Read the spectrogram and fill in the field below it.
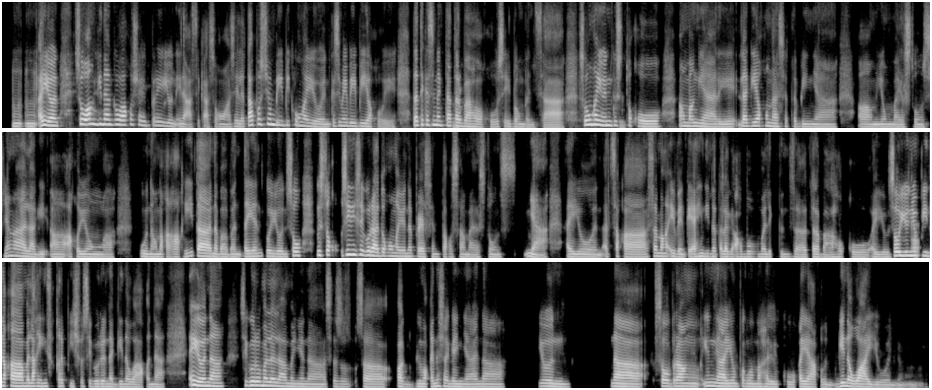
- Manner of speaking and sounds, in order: tapping
- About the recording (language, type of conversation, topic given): Filipino, podcast, Paano ninyo ipinapakita ang pagmamahal sa inyong pamilya?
